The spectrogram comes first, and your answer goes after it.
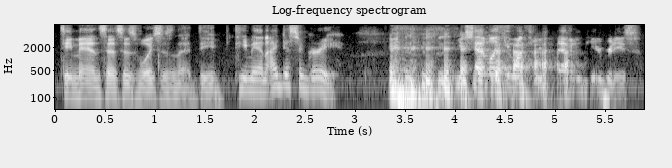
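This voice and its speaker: Bright-voiced wisecracking man. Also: medium pitch, very animated, moderate pace, low-quality recording. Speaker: podcast co-host. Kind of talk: casual podcast banter.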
